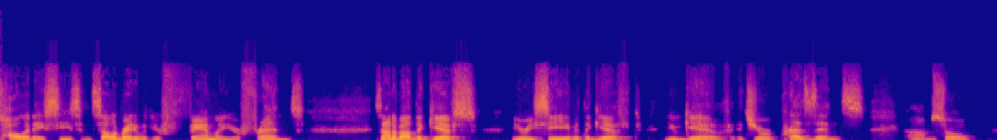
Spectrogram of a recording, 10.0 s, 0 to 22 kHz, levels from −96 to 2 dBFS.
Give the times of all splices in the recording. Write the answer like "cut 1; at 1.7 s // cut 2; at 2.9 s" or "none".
cut 1; at 5.8 s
